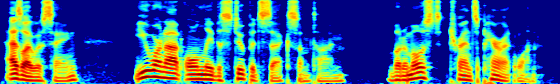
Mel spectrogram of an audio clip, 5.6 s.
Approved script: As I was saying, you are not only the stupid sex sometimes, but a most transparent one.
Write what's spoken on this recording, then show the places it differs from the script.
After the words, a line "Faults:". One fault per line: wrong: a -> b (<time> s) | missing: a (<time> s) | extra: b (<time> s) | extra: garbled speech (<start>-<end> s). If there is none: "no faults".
As I was saying, you are not only the stupid sex sometime, but a most transparent one.
Faults:
wrong: sometimes -> sometime (2.9 s)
